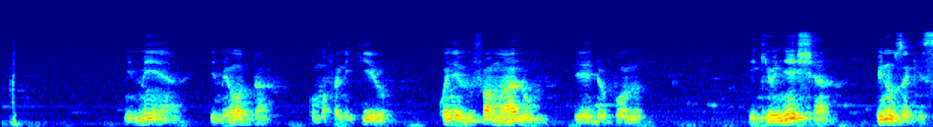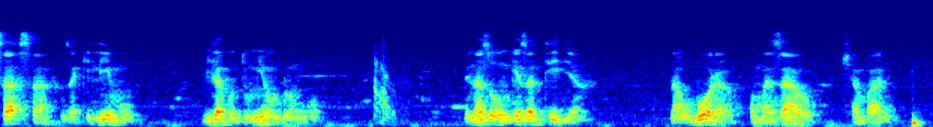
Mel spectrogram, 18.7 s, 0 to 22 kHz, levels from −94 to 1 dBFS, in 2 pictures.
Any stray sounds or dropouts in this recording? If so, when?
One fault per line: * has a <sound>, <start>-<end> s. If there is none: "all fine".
* has a chirp, 13.1-13.3 s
